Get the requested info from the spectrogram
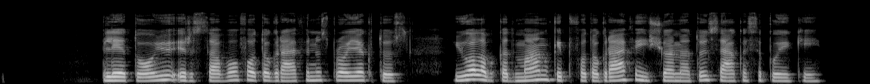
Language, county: Lithuanian, Šiauliai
